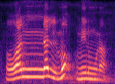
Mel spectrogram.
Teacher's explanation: حمزہ ساکن ہے، جھٹکا دینا ہے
